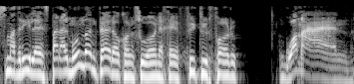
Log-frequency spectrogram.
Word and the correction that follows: Future for Women: Lo he dicho mal, no me lo puedo creer. Nunca. Algún día lo conseguiré. Es el objetivo del 2025, va. Me marco eso. ¿Cómo se dice, Esther? A ver, por favor. – Future for Women.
